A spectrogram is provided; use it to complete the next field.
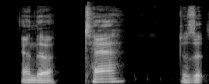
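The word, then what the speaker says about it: тэ: And the te, does it sound like an English T?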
